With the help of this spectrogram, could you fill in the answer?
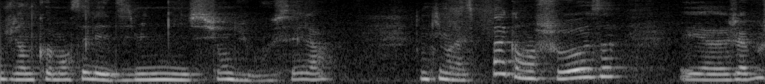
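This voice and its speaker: A woman with a slightly high voice chats in an easy show-and-tell way, pausing often on filler sounds as she goes. The room around her is echoey and roomy, with faint ambient noise behind. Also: a little mellow. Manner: chatty, hesitant with frequent fillers. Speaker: knitting vlogger. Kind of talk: casual show-and-tell chat.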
